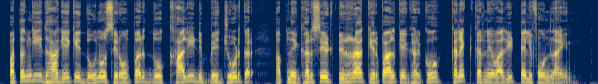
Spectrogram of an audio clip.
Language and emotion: Hindi, neutral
